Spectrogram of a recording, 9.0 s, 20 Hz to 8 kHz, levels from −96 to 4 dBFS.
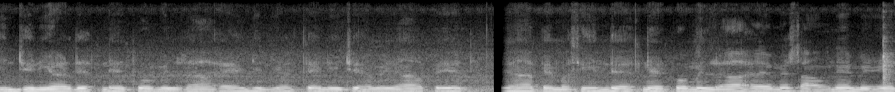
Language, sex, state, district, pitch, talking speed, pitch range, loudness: Hindi, male, Odisha, Nuapada, 130 Hz, 160 wpm, 130-135 Hz, -15 LUFS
